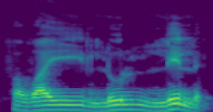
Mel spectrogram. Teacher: لام کو لام کے ساتھ ملائیں گے کیونکہ لام پر شد ہے، اس کی وجہ یہ ہے، ورنہ تو یہ تھا فویل للمصلین، لیکن چونکہ لام پر شد ہے تو ہم اس لام کی ایک پیش کو پڑھیں گے، ایک کو نہیں پڑھیں گے اور سیدھے اس لام پر آ جائیں گے۔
